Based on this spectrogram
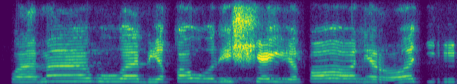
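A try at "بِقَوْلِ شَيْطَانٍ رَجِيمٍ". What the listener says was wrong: Jangan ditasdidkan biqaulish syai, enggak boleh. Tidak ada tasdid di sya. Tidak ada tasdidnya.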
